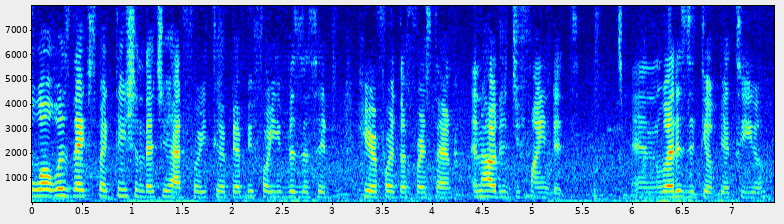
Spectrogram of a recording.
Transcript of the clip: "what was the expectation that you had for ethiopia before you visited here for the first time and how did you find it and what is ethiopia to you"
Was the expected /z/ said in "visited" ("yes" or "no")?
yes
